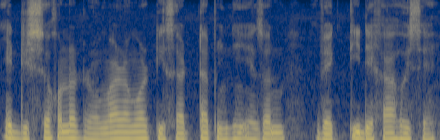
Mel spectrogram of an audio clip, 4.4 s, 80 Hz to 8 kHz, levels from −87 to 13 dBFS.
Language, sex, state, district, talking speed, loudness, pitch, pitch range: Assamese, male, Assam, Sonitpur, 135 wpm, -18 LUFS, 120 Hz, 115-130 Hz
